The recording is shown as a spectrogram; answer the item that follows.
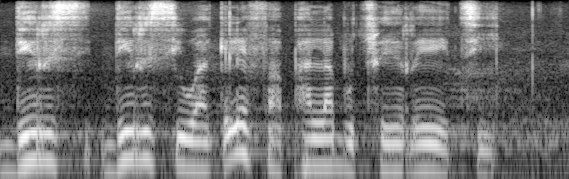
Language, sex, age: Tswana, male, 24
